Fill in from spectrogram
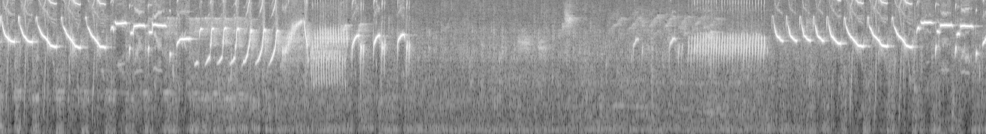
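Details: Belgian canary singing naturally, bright downward-slurred whistles and buzzy bursts, then a quiet stretch of several seconds before a loud buzz and renewed rapid sweeping phrases.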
